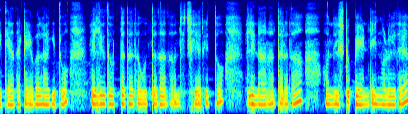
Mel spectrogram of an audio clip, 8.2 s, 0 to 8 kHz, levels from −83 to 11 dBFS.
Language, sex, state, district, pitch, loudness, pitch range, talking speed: Kannada, female, Karnataka, Dharwad, 175 Hz, -18 LUFS, 170-185 Hz, 105 wpm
